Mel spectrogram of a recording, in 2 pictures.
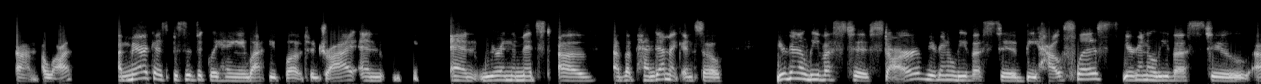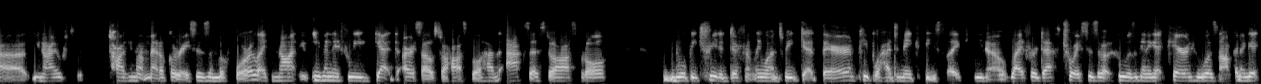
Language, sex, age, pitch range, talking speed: English, female, 20-39, 165-225 Hz, 250 wpm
